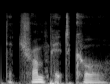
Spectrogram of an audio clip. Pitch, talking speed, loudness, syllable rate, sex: 95 Hz, 165 wpm, -18 LUFS, 4.2 syllables/s, male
